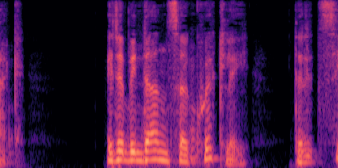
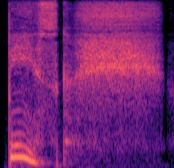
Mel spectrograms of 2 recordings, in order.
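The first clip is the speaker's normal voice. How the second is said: hushing; 11 semitones higher, 4 dB quieter, much slower than usual. Acted. Hushing her friend.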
